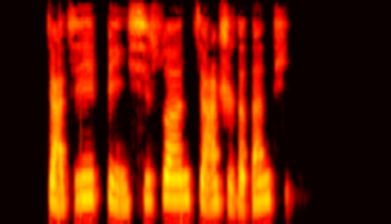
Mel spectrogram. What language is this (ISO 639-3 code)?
zho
